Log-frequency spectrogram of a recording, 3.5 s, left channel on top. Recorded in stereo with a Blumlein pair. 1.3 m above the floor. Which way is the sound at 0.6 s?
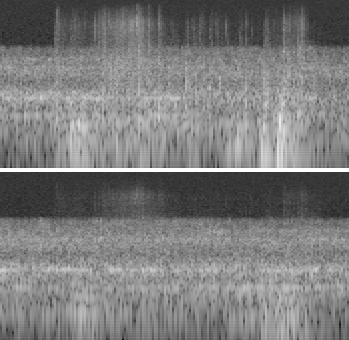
55° left.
